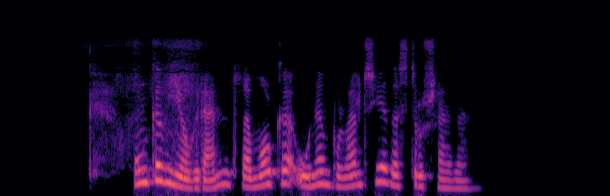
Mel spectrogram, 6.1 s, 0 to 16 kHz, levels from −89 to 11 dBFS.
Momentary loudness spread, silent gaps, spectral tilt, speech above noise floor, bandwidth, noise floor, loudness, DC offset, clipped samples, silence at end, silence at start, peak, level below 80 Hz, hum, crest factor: 13 LU; none; -7.5 dB/octave; over 61 dB; 7.8 kHz; under -90 dBFS; -30 LUFS; under 0.1%; under 0.1%; 1.4 s; 0.95 s; -12 dBFS; -74 dBFS; none; 20 dB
